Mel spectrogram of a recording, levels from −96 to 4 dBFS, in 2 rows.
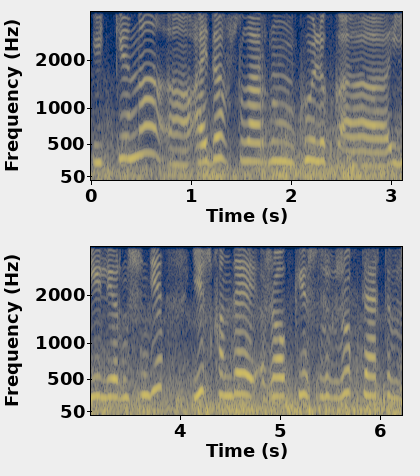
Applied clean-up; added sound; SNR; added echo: none; none; none; none.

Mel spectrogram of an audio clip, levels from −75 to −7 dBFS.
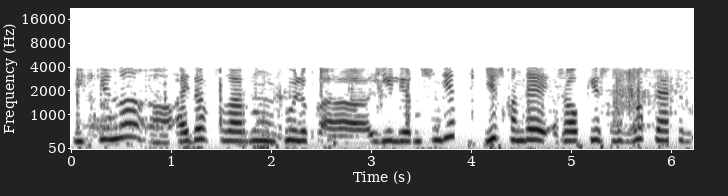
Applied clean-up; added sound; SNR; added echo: classical method spectral subtraction.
